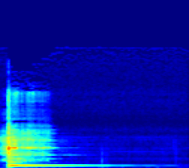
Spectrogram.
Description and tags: Tones from a small electric kalimba (thumb-piano) played with healthy distortion through a miniature amplifier.
tines, bloop, thumb-piano, bleep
